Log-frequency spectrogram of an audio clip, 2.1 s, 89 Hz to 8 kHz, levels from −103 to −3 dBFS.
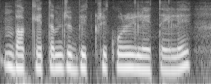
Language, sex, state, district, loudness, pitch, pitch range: Wancho, female, Arunachal Pradesh, Longding, -17 LUFS, 210 Hz, 205-220 Hz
